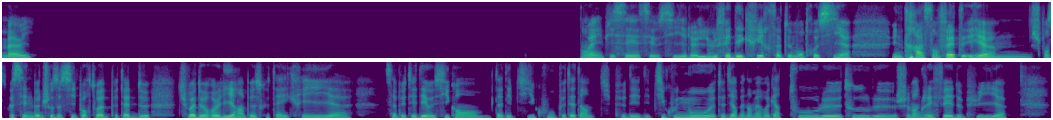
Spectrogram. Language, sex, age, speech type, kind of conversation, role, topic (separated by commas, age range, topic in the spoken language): French, female, 35-39, conversation, podcast, host, Peux-tu raconter un moment où tu as dû désapprendre quelque chose ?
